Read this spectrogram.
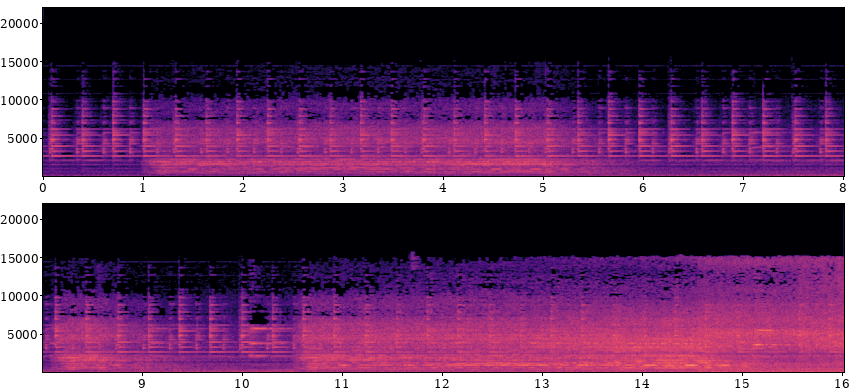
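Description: A train horn blows in long loud blasts as a train approaches.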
